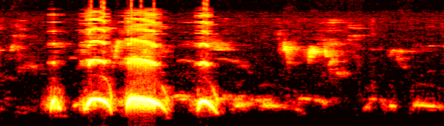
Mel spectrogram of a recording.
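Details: Spotted dove, four months old, Malaysian line in the thúc gù style. One strong phrase of four deep, bowed coos with a longer swelling middle note is followed by quiet trailing murmurs and faint chirps.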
